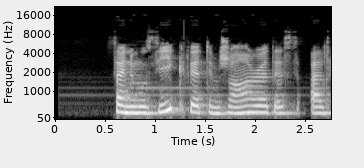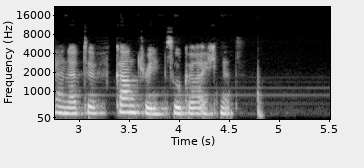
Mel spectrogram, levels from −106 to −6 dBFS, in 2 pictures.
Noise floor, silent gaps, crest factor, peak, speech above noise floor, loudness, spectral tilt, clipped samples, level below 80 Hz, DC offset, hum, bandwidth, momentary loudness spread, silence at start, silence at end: -65 dBFS; none; 18 dB; -2 dBFS; 47 dB; -19 LUFS; -5 dB/octave; under 0.1%; -58 dBFS; under 0.1%; none; 7.8 kHz; 12 LU; 0.6 s; 0.7 s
